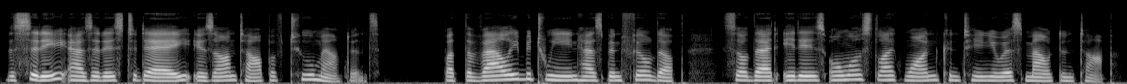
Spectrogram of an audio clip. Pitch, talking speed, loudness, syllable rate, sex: 190 Hz, 160 wpm, -17 LUFS, 4.1 syllables/s, female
